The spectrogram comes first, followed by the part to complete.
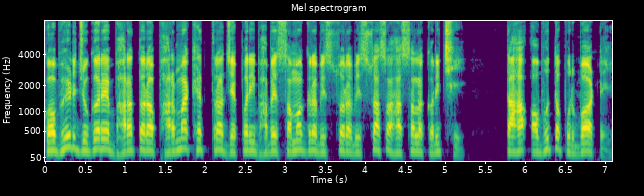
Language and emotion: Odia, neutral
